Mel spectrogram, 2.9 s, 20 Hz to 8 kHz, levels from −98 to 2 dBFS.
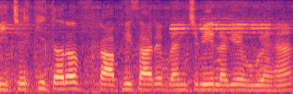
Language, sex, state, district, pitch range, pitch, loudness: Hindi, male, Madhya Pradesh, Katni, 165-180 Hz, 170 Hz, -15 LUFS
